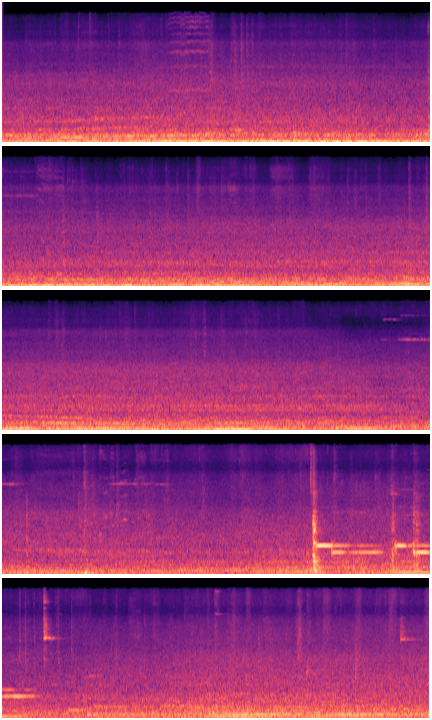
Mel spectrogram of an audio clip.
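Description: MTR M-Train electric multiple unit running and braking into Admiralty station: a loud low wheel and motor rumble with a shifting motor whine fades away over the first half as the train slows to a stop. After it stops, a short two-note chime that steps down in pitch sounds twice, about a second apart, near the end.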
